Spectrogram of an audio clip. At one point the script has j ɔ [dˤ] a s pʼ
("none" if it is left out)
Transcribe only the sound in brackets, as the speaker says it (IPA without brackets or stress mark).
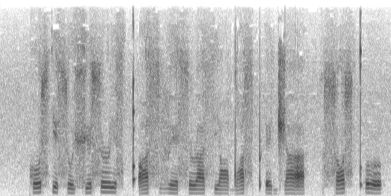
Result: dˤ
